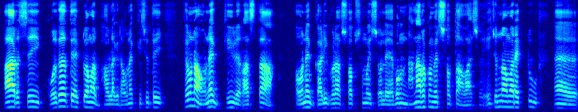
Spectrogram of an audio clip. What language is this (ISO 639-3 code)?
ben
